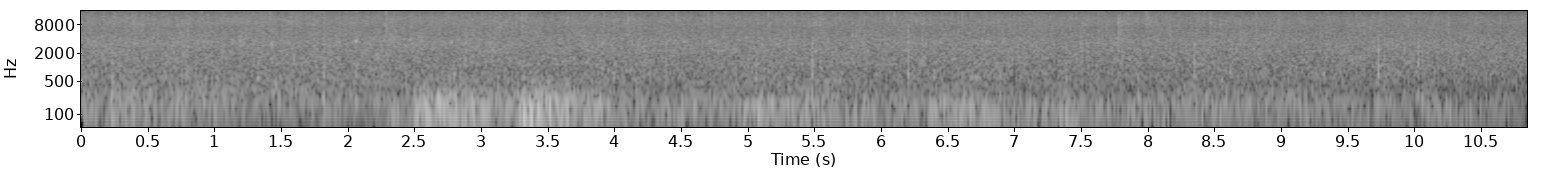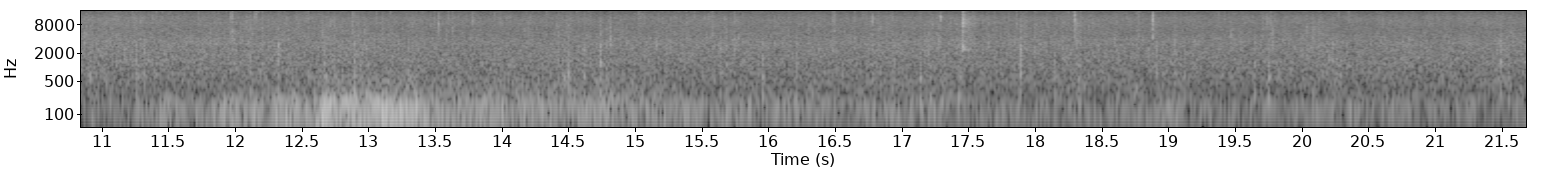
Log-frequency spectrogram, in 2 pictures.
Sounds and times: thunderstorm 0:00.0 - 0:08.6
Rain 0:00.0 - 0:21.6
thunderstorm 0:11.7 - 0:17.3

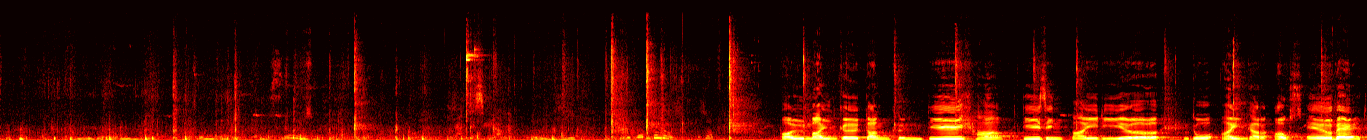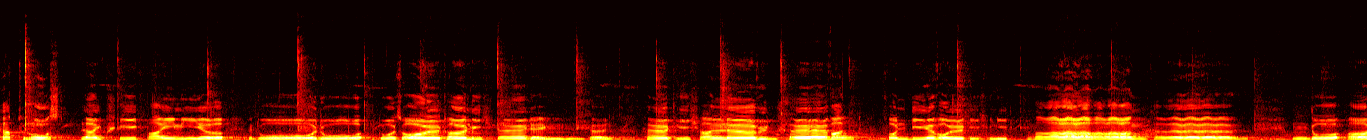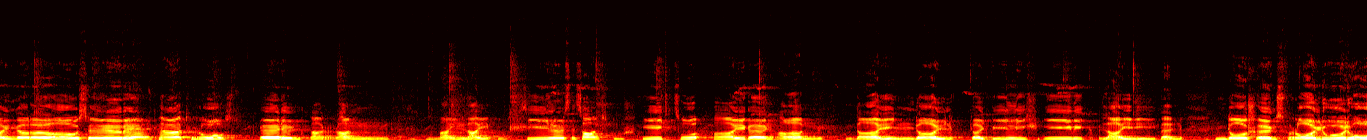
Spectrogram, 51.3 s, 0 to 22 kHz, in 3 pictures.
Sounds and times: walkers and wanderes passing by 0:00.0 - 0:33.8
singer in the forest 0:00.0 - 0:51.2

